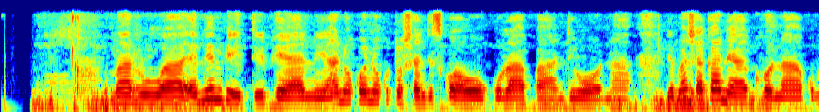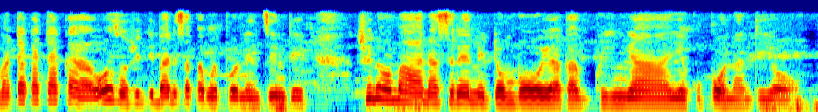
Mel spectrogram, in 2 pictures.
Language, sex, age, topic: Ndau, female, 50+, health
